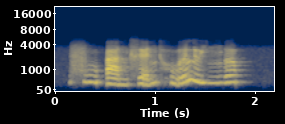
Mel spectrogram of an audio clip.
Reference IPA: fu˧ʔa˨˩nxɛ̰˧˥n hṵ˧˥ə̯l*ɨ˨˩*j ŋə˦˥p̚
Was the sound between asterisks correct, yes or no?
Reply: no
